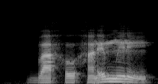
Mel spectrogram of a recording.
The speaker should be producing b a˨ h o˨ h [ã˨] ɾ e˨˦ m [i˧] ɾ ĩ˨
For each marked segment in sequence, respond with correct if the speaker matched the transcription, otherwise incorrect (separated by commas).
correct, incorrect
